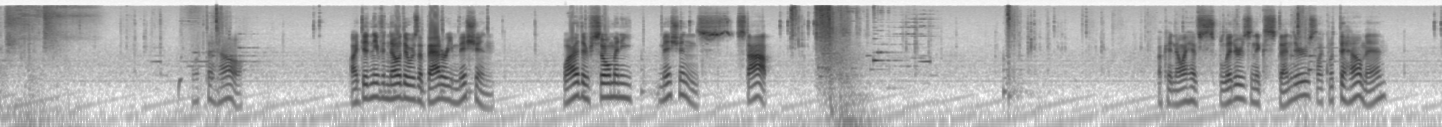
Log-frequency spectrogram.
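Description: Soft interface clicks and beeps sound.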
